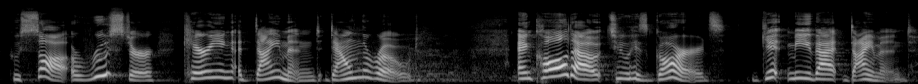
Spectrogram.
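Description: Animated woman telling a children's story. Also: a little high. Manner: animated, inviting listeners to join in. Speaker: storyteller at a congregation.

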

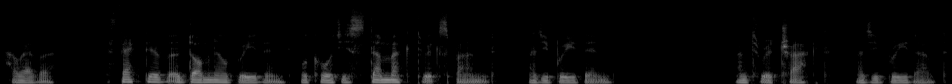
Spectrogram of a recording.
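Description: A man leading a guided breathing exercise in a slow, soothing, deliberate voice, counting breaths. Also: deep voice, level tone, creaky, a little mellow, slightly rough. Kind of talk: calm guided relaxation exercise.

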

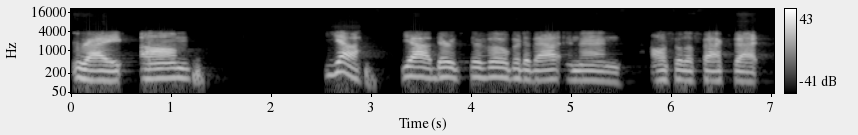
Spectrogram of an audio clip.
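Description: A man's voice: mid-range voice, fairly even intonation, slow pace. Man calling in over a tinny phone. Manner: laid-back, hesitant, with fillers and swearing. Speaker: caller. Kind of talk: casual chat.

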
